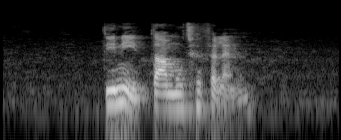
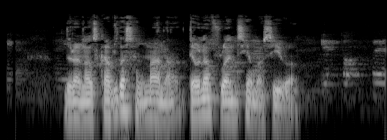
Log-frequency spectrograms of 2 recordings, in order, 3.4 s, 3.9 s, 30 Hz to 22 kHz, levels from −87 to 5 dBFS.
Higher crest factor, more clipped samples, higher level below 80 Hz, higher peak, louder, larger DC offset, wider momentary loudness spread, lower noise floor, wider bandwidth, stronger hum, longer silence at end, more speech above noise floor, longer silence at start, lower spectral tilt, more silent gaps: about the same, 20 dB vs 18 dB; neither; second, -60 dBFS vs -54 dBFS; first, -2 dBFS vs -6 dBFS; first, -19 LUFS vs -24 LUFS; neither; second, 12 LU vs 17 LU; first, -59 dBFS vs -47 dBFS; second, 7.6 kHz vs 11 kHz; neither; first, 0.9 s vs 0 s; first, 40 dB vs 23 dB; first, 1.05 s vs 0.65 s; about the same, -6 dB/octave vs -5 dB/octave; neither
